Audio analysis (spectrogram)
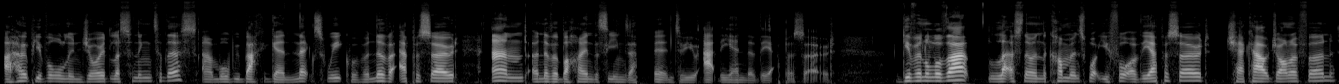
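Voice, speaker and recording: A man's voice: medium pitch, a little fast, bright, forceful tone, clean tone, no room sound. A man hosting a podcast, interviewing a guest in a conversational style. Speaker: podcast host interviewing an actor.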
